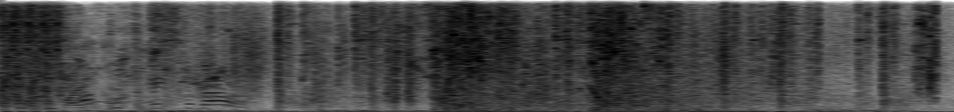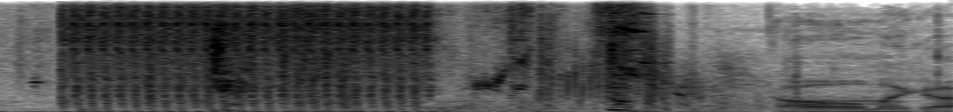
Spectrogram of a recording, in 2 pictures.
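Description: Rapid automatic gunfire in the video game Starfield, dense bursts of loud shots with mechanical clatter and a brief explosive crash, a voice talking over parts of it.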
